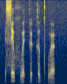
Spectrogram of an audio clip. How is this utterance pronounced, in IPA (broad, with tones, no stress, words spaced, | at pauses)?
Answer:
se˦ xʷɛ˧kʏ˦ kə˦kʷʰœ˨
